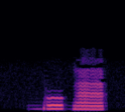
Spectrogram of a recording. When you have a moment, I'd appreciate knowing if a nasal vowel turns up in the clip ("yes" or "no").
yes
